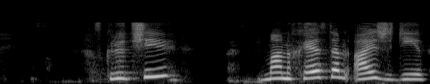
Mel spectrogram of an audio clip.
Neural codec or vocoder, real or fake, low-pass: codec, 16 kHz, 0.5 kbps, X-Codec, HuBERT features, trained on LibriSpeech; fake; 7.2 kHz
